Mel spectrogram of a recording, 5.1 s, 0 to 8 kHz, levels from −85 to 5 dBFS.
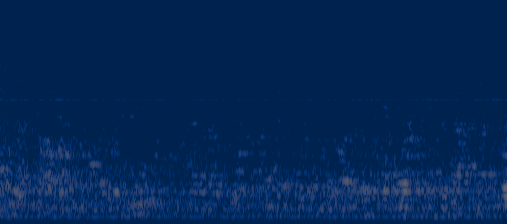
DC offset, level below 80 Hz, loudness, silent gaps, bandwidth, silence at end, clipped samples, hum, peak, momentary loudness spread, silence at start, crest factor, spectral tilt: under 0.1%; under -90 dBFS; -66 LUFS; none; 7.2 kHz; 0 s; under 0.1%; 50 Hz at -80 dBFS; -46 dBFS; 6 LU; 0 s; 18 dB; -4.5 dB/octave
